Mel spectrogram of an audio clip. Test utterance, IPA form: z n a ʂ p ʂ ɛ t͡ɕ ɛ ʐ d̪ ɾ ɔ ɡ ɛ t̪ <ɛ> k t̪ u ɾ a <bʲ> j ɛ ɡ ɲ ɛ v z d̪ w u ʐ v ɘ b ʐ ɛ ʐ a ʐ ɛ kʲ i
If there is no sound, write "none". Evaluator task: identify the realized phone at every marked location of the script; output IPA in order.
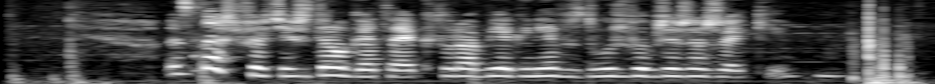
ɛ, bʲ

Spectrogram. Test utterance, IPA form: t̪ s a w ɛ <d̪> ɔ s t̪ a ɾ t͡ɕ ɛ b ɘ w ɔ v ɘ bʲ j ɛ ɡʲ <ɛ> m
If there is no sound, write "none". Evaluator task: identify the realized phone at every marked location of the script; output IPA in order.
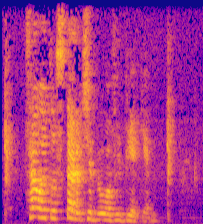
t̪, ɛ

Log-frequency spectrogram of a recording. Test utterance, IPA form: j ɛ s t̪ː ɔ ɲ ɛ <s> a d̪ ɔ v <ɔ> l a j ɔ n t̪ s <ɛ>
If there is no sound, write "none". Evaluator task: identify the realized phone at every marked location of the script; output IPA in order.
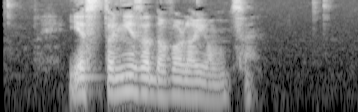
z, ɔ, ɛ

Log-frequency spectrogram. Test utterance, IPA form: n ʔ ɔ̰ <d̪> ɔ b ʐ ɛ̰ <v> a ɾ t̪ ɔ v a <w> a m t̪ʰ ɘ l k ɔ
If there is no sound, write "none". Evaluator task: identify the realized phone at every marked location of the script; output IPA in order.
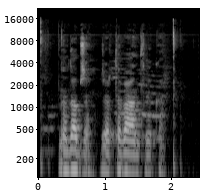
d̪, ʐ, w

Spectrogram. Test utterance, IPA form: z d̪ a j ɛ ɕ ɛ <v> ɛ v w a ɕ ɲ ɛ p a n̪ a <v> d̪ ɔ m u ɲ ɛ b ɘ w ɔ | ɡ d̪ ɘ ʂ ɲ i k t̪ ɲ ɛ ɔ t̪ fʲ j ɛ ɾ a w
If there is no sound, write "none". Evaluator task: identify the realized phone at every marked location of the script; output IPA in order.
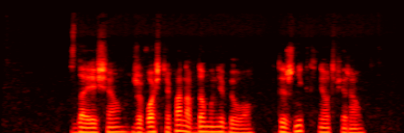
ʐ, v

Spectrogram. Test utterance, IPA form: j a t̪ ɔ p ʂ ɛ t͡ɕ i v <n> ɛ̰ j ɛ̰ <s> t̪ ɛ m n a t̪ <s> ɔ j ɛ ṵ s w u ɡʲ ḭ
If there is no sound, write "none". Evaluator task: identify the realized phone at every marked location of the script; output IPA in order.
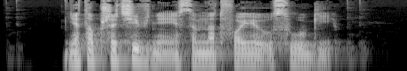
ɲ, s, f

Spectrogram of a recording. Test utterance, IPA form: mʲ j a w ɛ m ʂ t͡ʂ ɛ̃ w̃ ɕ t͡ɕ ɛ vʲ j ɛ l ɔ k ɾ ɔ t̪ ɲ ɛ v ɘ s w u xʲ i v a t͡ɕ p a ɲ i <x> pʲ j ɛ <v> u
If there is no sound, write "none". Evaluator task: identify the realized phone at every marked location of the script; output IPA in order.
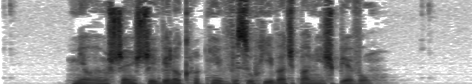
ɕ, v

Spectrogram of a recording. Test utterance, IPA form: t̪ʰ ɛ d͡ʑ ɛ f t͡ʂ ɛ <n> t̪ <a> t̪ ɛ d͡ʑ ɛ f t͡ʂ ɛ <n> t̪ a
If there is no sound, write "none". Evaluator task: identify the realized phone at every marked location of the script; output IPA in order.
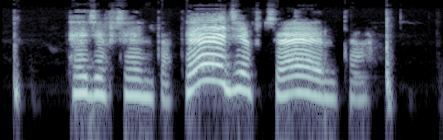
n, a, n

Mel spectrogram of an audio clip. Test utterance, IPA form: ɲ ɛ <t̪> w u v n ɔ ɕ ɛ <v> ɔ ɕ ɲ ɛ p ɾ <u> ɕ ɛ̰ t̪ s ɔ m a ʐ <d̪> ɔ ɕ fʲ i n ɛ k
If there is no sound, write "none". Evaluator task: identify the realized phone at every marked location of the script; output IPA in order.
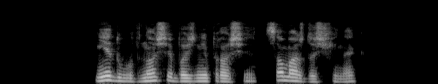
d̪, b, ɔ, d̪

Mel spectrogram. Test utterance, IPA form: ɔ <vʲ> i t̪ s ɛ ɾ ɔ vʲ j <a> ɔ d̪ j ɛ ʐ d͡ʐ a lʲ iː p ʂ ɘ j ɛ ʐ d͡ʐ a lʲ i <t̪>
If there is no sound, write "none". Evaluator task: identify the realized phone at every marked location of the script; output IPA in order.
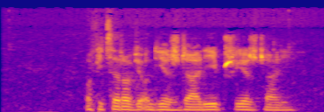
fʲ, ɛ, none

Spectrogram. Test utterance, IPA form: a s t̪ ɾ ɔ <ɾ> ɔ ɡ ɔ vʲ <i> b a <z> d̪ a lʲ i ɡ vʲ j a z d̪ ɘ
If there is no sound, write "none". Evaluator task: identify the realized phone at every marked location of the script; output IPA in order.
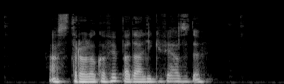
l, ɛ, none

